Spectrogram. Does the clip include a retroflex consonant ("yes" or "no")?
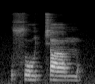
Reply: no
